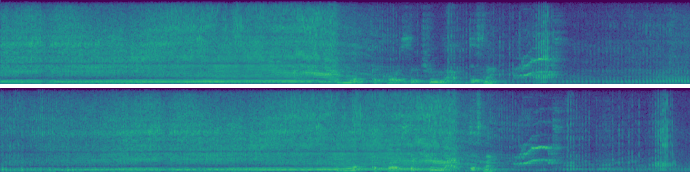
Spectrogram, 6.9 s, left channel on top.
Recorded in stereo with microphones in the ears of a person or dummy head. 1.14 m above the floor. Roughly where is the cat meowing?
Centre.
